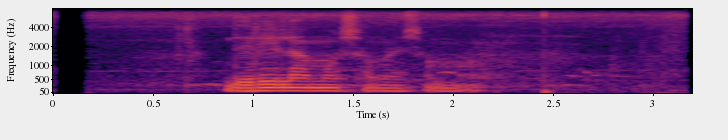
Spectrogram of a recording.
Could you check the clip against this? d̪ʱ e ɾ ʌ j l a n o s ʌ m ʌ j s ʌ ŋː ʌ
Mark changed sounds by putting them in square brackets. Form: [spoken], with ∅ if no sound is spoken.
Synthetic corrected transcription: d̪ʱ e ɾ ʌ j l a [m] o s ʌ m ʌ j s ʌ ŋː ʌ

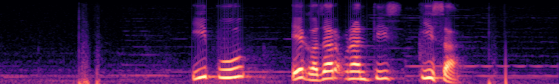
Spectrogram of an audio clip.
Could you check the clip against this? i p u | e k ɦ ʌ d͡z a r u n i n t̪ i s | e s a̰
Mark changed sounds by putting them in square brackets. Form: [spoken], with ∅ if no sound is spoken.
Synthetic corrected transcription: i p u | e k ɦ ʌ d͡z a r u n [a] n t̪ i s | [i] s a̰

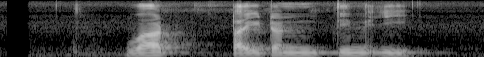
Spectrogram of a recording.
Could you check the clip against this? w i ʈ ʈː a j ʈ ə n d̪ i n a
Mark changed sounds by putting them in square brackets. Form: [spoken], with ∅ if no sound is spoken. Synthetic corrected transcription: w [a] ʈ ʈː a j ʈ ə n [t̪] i n [i]

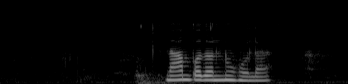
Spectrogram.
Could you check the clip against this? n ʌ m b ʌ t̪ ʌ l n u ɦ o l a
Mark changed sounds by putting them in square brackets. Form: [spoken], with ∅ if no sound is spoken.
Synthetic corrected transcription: n [a] m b ʌ [d̪] ʌ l n u ɦ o l a

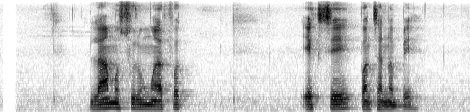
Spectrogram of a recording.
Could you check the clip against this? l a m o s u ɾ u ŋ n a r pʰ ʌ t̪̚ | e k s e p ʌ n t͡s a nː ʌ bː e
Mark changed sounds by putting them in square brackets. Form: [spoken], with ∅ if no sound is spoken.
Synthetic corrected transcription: l a m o s u ɾ u ŋ [m] a r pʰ ʌ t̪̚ | e k s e p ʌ n t͡s a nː ʌ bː e

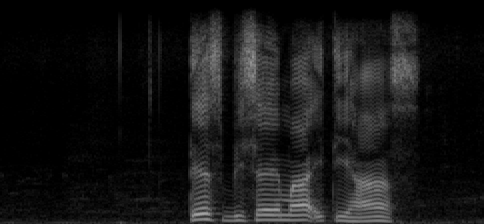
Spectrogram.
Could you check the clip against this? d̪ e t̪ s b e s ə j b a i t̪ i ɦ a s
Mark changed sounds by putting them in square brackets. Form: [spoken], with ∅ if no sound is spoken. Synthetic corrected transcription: [t̪] e [∅] s b [i] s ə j [m] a i t̪ i ɦ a s

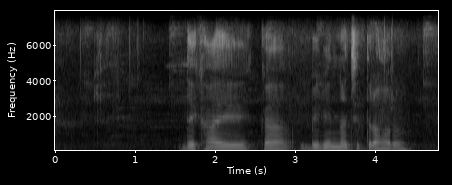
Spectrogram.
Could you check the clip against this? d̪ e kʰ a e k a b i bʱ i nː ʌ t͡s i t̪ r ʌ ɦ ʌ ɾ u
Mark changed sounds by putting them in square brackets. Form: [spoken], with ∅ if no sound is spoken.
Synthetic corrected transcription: d̪ e kʰ a e k a b i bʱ i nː ʌ t͡s i t̪ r ʌ ɦ ʌ ɾ u

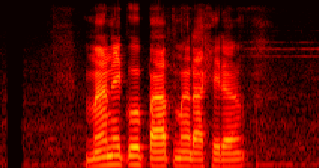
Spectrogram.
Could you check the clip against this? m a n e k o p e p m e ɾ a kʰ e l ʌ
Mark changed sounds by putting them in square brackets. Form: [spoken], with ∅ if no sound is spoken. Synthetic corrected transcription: m a n e k o p [a] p m [a] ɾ a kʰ e [ɾ] ʌ

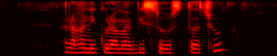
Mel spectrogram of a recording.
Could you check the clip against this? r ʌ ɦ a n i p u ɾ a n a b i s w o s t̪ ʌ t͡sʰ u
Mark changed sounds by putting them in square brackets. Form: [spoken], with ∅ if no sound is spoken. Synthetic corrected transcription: r ʌ ɦ [ʌ] n i [k] u ɾ a [m] a b i s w o s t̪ ʌ t͡sʰ u

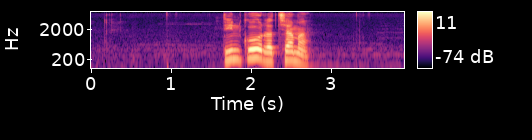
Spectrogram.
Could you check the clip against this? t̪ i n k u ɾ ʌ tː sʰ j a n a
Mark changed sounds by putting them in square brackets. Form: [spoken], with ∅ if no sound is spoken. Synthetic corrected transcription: t̪ i n k [o] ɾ ʌ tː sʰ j a [m] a

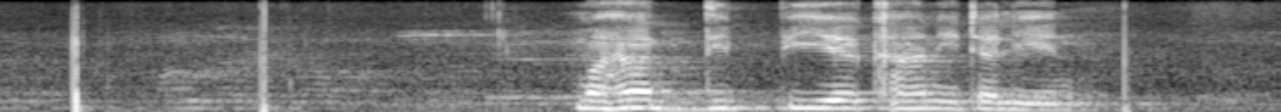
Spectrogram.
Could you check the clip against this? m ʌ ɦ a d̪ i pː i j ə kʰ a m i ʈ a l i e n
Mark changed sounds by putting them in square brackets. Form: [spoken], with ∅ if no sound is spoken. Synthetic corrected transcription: m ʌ ɦ a d̪ i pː i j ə kʰ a [n] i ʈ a l i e n

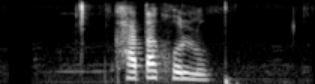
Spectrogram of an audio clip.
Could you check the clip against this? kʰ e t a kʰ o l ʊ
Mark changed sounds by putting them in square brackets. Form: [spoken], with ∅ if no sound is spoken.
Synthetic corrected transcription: kʰ [a] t a kʰ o l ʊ

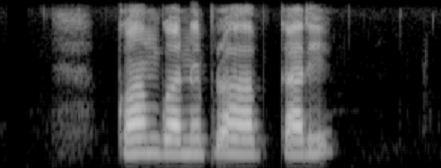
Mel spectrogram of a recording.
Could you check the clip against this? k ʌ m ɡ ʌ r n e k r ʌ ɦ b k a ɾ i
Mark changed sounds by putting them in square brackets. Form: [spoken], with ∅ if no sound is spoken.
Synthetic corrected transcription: k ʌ m ɡ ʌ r n e [p] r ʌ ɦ b k a ɾ i

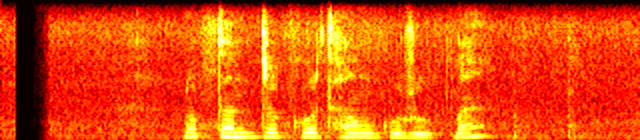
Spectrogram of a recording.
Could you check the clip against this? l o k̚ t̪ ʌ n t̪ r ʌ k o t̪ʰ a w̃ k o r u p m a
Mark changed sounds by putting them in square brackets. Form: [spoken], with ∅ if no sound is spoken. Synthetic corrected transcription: l o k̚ t̪ ʌ n t̪ r ʌ k o t̪ʰ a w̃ k o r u p m a

